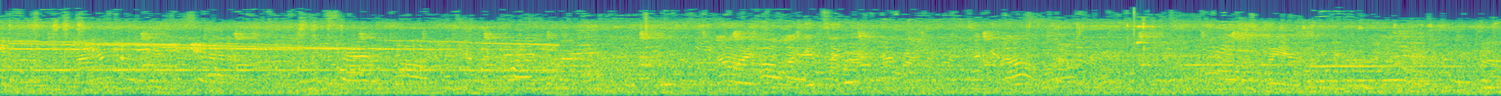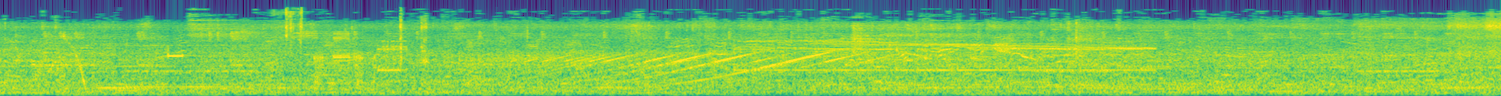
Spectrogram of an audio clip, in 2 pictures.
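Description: Electronic arcade game jingles and beeps play loudly.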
